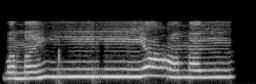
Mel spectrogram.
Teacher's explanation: This is Noon, Sakin is merging with Ya Mushaddad, so it is giving a nasal sound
